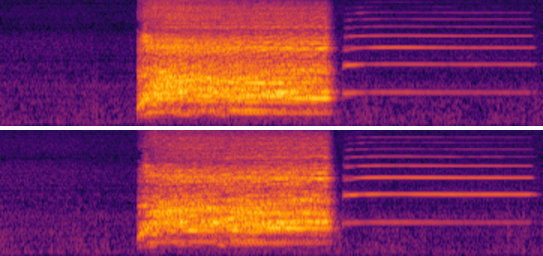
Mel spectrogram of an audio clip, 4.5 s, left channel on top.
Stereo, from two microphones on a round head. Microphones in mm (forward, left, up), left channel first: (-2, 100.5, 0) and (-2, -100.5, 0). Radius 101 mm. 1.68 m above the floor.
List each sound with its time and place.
1.1 s a scream: 65° left (ahead or behind), 0.6 m; by 2.8 s 25° left (ahead or behind), 1.1 m
2.9 s a trumpet: 5° right (ahead or behind), 1.5 m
